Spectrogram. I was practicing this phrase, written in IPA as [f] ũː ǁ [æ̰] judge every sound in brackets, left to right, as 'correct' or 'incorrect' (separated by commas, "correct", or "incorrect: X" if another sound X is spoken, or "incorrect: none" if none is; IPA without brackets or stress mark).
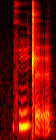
correct, correct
